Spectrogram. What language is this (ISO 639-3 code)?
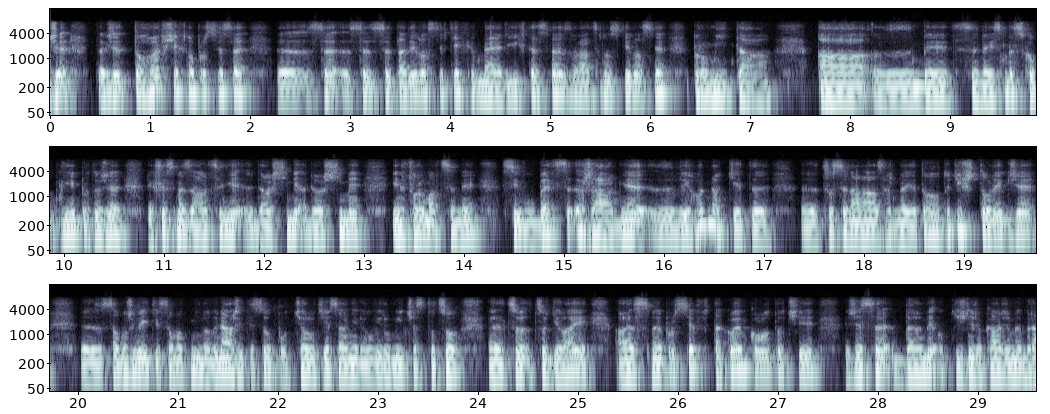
ces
